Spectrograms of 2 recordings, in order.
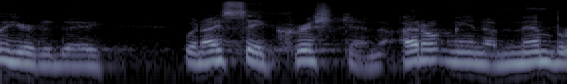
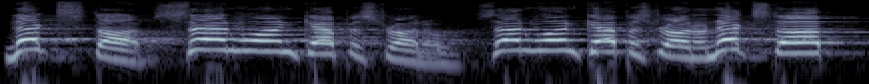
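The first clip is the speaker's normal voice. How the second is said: loud, higher conductor call; train conductor; 9 semitones higher, 16 dB louder than usual. Retold or imitated. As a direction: call the stops down the aisle. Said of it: "He said".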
